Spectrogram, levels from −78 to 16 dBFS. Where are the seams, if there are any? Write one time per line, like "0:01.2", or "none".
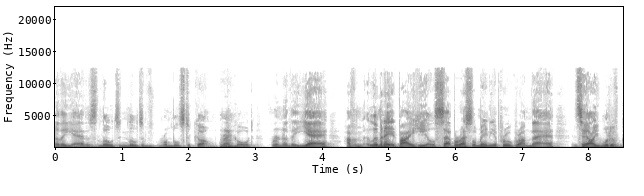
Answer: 0:02.5

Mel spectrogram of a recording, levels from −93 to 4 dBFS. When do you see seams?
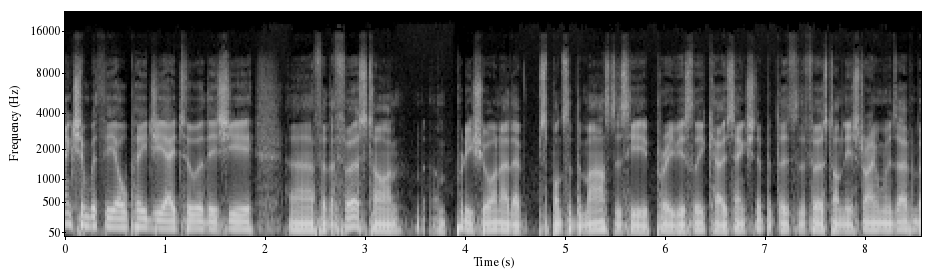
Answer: none

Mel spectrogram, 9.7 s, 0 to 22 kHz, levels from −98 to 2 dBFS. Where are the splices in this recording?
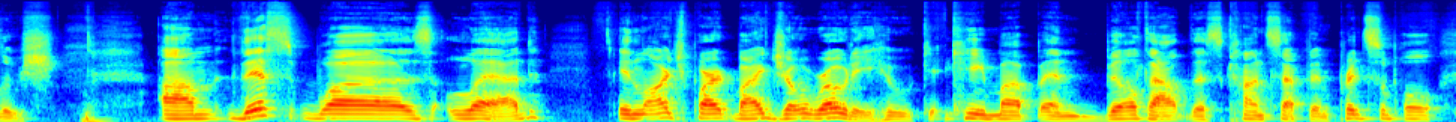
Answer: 0:06.3

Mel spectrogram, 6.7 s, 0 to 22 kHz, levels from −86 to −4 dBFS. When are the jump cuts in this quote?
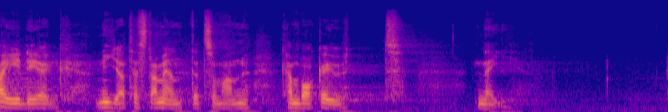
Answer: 0:04.6

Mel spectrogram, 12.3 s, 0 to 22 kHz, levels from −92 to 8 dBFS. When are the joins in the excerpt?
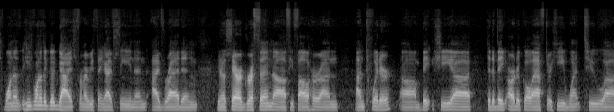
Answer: none

